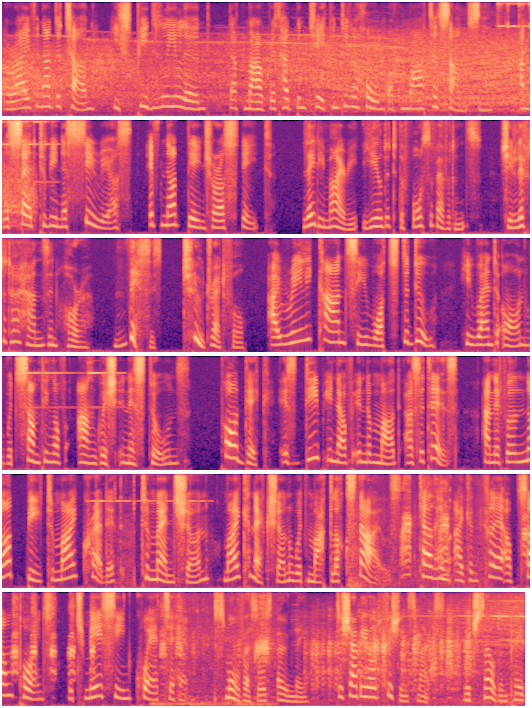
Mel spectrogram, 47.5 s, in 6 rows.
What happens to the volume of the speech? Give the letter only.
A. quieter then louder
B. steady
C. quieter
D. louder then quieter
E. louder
B.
